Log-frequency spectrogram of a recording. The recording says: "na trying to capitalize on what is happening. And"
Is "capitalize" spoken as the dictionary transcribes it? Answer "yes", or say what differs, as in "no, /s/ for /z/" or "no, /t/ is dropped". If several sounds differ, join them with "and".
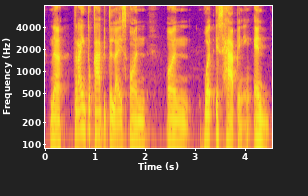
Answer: no, /s/ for /z/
